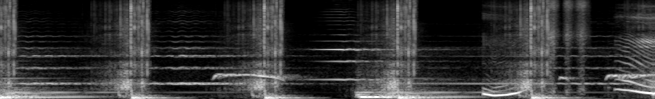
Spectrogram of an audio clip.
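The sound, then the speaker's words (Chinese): In a told story, the Nian monster's heavy, booming footsteps approach a silent village at night from far away, thudding roughly every two seconds and growing gradually louder, over a sustained droning tone with sliding, moaning pitches. No one speaks. “突然，远远的、越来越大声的脚步声传了过来，呃，年兽真的来了！”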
